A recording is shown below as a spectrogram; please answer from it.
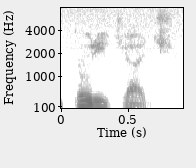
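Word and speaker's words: Buttigieg: If you put a space into that and then ask one of your devices to pronounce Yeah, it, to translate it for you. it's booty judge Yep, he is the booty judge.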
